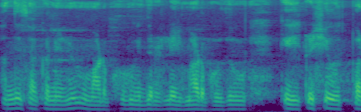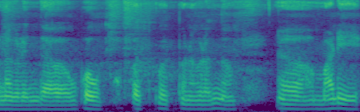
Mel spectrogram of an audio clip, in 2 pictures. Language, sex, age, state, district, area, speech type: Kannada, male, 60+, Karnataka, Shimoga, rural, spontaneous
